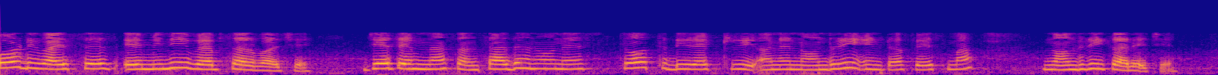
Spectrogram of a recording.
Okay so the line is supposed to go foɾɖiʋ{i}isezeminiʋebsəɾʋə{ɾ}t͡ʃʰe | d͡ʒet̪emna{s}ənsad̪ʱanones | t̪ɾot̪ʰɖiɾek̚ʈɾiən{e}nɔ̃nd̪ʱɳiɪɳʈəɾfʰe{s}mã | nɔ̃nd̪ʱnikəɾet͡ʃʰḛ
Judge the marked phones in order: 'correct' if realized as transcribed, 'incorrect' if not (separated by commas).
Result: incorrect, correct, correct, correct, correct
